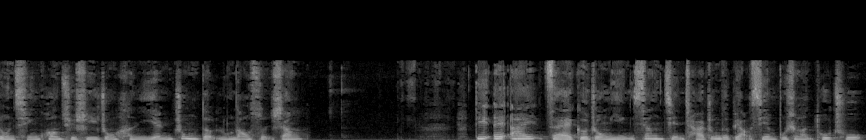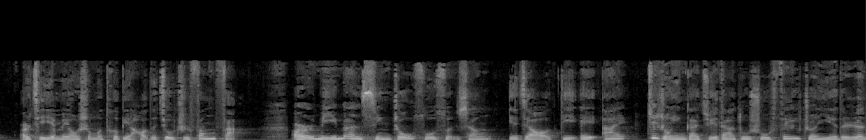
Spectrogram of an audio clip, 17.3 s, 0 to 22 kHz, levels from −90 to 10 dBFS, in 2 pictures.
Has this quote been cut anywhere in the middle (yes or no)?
yes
